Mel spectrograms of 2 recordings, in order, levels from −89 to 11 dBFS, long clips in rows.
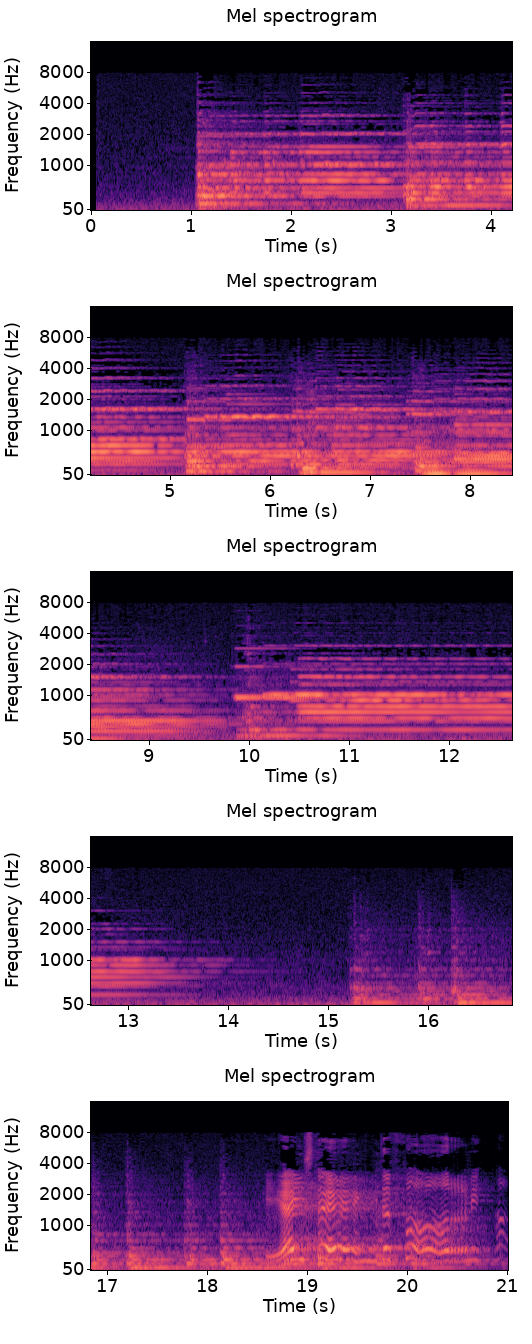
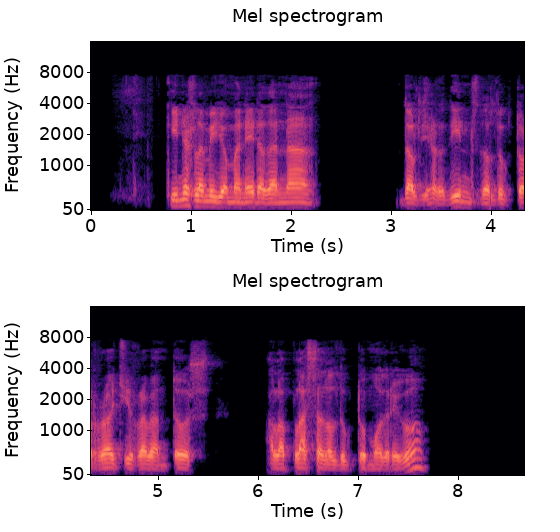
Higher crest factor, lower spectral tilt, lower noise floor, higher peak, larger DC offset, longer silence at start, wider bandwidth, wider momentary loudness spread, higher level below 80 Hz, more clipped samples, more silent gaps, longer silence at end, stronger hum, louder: about the same, 18 dB vs 16 dB; first, -8 dB/octave vs -5.5 dB/octave; about the same, -48 dBFS vs -51 dBFS; about the same, -2 dBFS vs -2 dBFS; neither; first, 1.05 s vs 0.75 s; about the same, 8.2 kHz vs 7.8 kHz; first, 13 LU vs 7 LU; first, -32 dBFS vs -62 dBFS; neither; second, none vs 2.31-3.04 s, 5.71-6.07 s; second, 0.05 s vs 1 s; neither; about the same, -20 LUFS vs -18 LUFS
